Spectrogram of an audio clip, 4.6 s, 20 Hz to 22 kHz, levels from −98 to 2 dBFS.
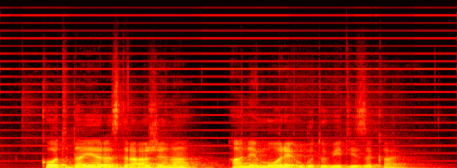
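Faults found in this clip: USB whine, throughout: bus frame current at 1 ms leaking via power or ground. Fixed-pitch whine at 1 kHz with harmonics, strongest near 13 kHz, roughly 30 dB below speech.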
